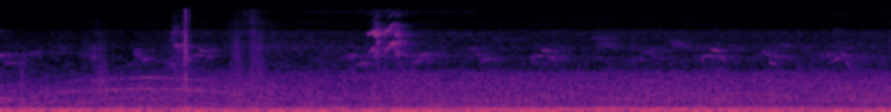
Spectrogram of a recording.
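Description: Small birds chirping outdoors, with short high calls scattered through and a livelier cluster about four seconds in, over a steady low background rumble; a single sharp click sounds just before two seconds in.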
